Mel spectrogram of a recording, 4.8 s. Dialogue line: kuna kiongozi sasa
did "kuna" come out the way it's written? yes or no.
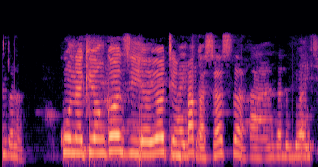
yes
